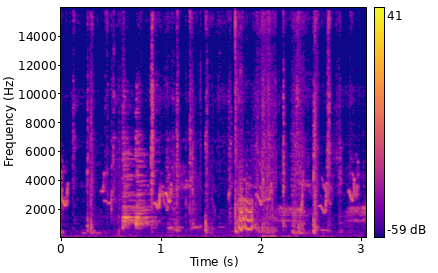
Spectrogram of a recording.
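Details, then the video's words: Playing grey francolin chicks utter scattered thin chirps and brief downward-sliding peeps, separated by short pauses, with soft tapping and rustling between notes. "goray teetar kay goray bachay in the playing,chicks voice"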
